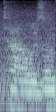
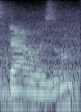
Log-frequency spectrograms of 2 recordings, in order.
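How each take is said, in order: First: The word begins with a hard T sound. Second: The word begins with a D sound. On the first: "it's spelled with a T. Some people pronounce it" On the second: "but generally it's"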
